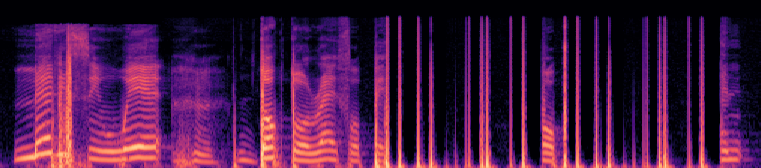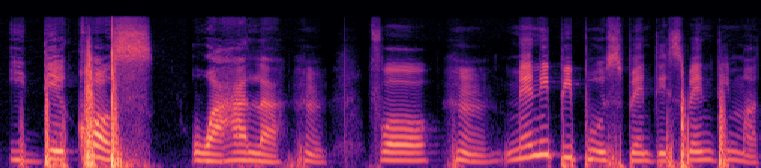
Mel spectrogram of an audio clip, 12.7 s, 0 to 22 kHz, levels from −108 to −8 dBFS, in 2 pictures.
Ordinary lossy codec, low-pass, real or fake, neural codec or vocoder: none; 14.4 kHz; fake; vocoder, 48 kHz, 128 mel bands, Vocos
